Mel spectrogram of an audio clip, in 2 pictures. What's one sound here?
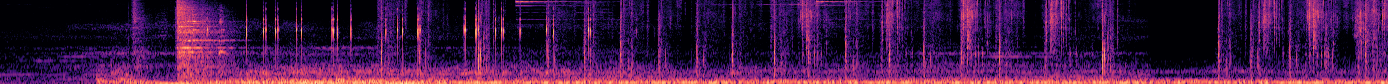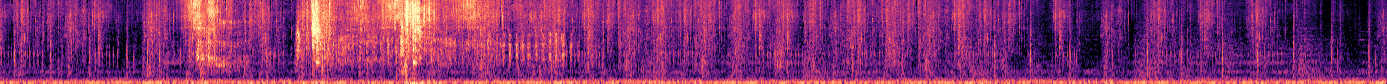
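Footsteps crunch on rocky ground in an echoing cave.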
